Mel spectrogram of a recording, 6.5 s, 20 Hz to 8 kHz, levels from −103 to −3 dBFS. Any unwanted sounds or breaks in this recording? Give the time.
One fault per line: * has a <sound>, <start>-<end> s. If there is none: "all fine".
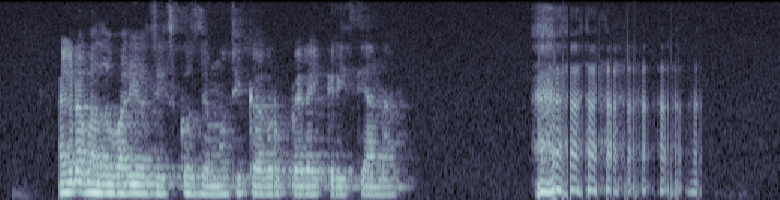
* has a laugh, 4.4-5.9 s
